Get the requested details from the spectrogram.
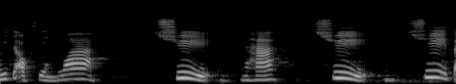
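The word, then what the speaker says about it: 去: นะ คะ คำ นี้ จะ ออก เสียง ว่า ชื่อ นะ ฮะ ชื่อ ชื่อ แต่ ว่า ไป ค่ะ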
